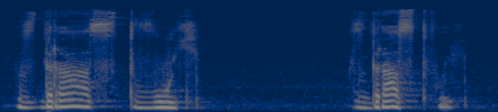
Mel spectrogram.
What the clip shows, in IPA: zdrAstvuj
